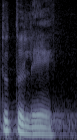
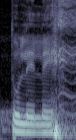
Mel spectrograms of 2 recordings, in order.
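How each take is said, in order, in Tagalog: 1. Magkasunod ang mga pantig, kaya tutuli. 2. Nagpapalit ang mga pantig, kaya tulile. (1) "Ayan, tutuli" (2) "nababaliktad ko eh. Nabab, nababanggit ko tulile"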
